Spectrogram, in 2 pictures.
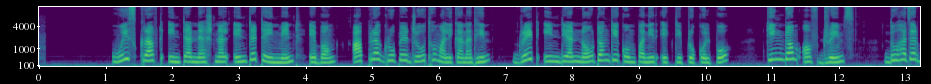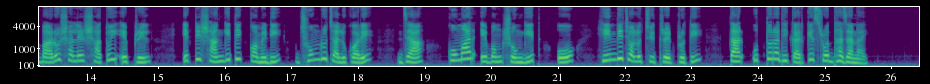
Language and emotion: Bengali, neutral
